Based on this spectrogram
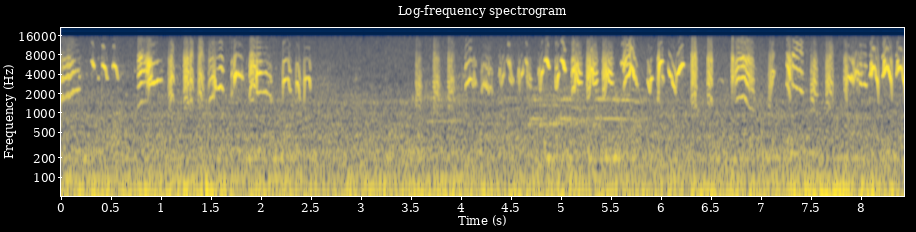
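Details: A hooded siskin sings a fast, high, twittering song of sharp chirps and slurred trills in two long bursts, with a brief pause between them.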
